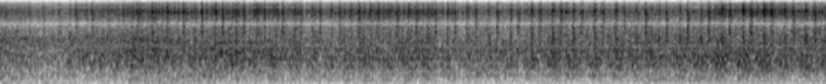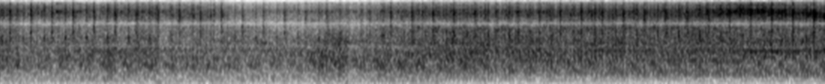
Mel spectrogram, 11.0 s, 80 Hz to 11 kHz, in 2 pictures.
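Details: Caterpillar 3208T diesel in a 613C at idle, fresh injection pump and turbo, earlier run hours with pump over-advanced: hard regular rattle of three to four knocks a second; owner suspects fuel or injector knock or broken piston/rings.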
